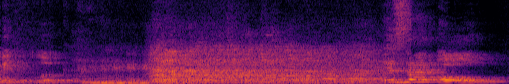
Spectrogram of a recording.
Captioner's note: audience Laughing Track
